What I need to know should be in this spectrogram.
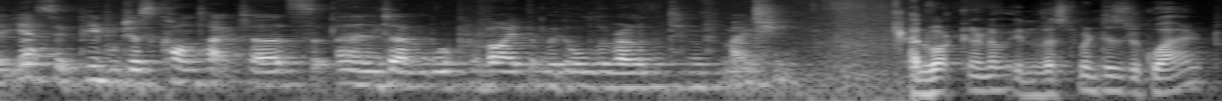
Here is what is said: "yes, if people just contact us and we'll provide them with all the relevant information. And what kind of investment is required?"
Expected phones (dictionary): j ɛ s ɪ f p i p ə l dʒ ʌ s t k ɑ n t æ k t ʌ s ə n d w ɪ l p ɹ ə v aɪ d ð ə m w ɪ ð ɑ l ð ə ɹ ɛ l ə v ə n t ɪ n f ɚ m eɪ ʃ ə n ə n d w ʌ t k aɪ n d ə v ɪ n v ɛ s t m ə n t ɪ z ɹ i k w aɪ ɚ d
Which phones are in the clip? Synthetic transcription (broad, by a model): j ɛ s ɪ f p i p ə l dʒ ʌ s k ɑ n t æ k t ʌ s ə n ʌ w ɪ l p ɹ ə v aɪ d ð ə m w ɪ ð ɑ l ð ə ɹ ɛ l ə v ə n t ɪ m f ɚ m eɪ ʃ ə n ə n w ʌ t k aɪ n d ə v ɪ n v ɛ s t m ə n t ɪ z ɹ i k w aɪ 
